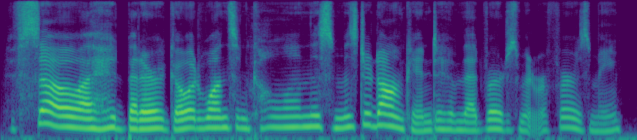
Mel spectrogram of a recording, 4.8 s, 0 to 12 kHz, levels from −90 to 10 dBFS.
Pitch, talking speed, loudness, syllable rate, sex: 195 Hz, 250 wpm, -17 LUFS, 6.0 syllables/s, female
